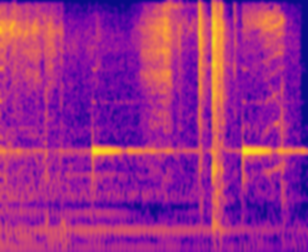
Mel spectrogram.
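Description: Soft background piano music with sustained notes, a high note coming in about a second in and again near the end. A few short clicks or knocks sound about three-quarters of the way through.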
